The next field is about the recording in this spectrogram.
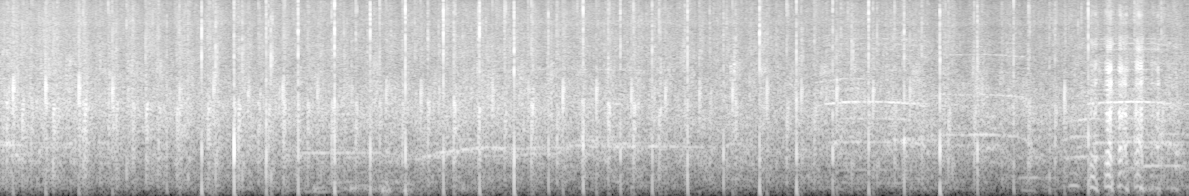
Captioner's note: applause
